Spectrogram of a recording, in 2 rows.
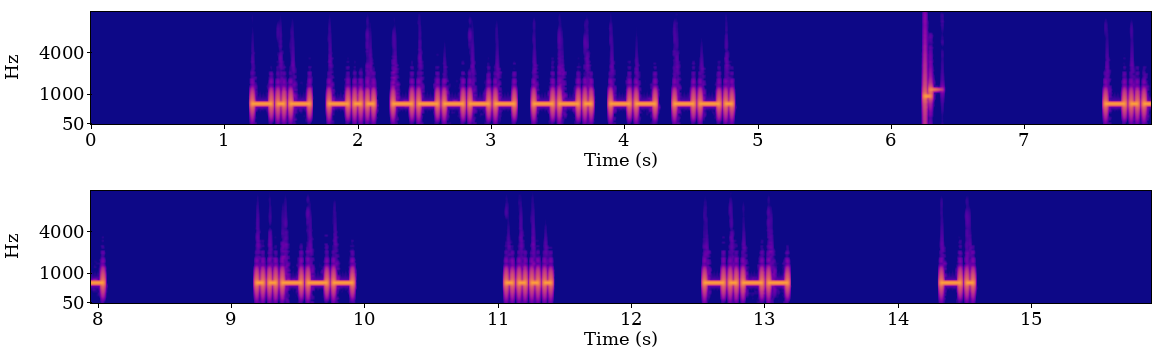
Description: Morse code, heard as a keyed tone, about 25 wpm, spaced as for 11 wpm, 700 Hz. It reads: KD0GMG K2HYN
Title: USA Call Signs - 8x Character Spacing - 25wpm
